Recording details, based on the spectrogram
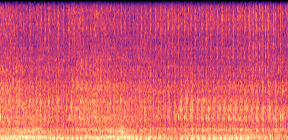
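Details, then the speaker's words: Kubota tractor two-cylinder diesel just rebuilt after a low oil pressure problem, first run on old oil: steady loping idle with an uneven two-cylinder beat and no knocks or misses. Normal idle. "sounds good it's a two-cylinder so it's got a weird kind of thought to it"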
